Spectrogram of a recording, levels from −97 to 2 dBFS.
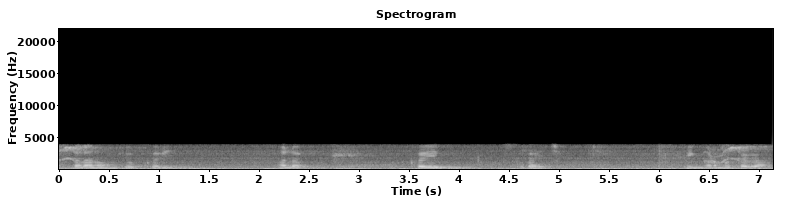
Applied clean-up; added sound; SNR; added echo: none; Bird vocalization, bird call, bird song; 14 dB; reverberation time 1.6 s.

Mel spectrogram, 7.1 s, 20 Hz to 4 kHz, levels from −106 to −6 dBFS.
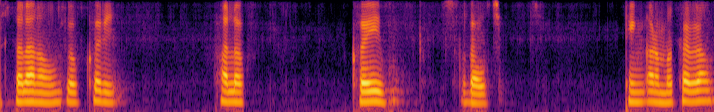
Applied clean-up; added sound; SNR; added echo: neural separator model SepFormer WHAMR!.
